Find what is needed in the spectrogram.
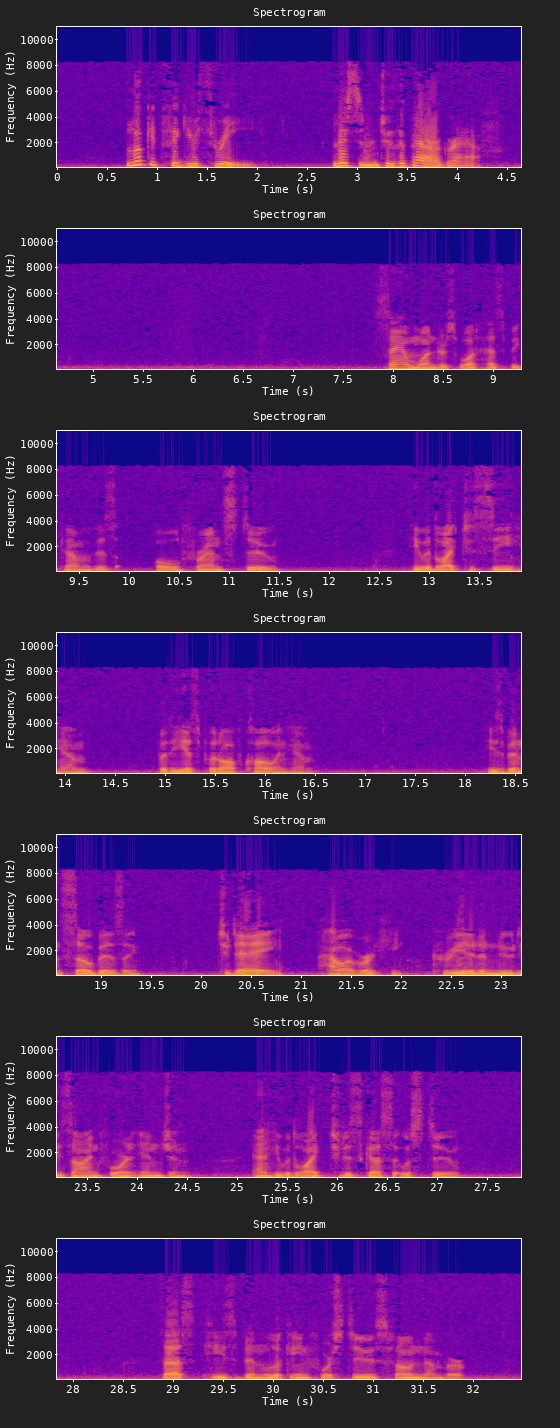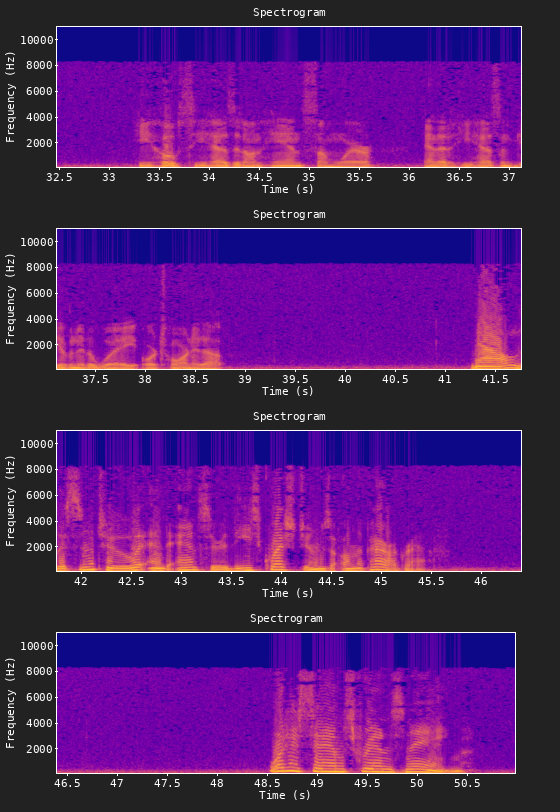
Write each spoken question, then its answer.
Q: What is Sam's friend's name?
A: Stu. His name is Stu.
